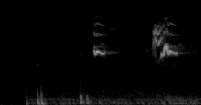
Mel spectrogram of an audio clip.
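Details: Hutton's Vireo in winter on the Sonoma Coast, Northern California, gives two high, slightly buzzy notes about a second apart after a couple of soft low thumps, the second note longer and wavering; the song repeats over and over.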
